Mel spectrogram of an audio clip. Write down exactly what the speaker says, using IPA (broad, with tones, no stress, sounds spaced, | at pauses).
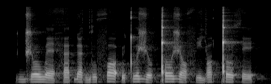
d͡ʒ o˧ w ɛ˨ h ɐ˧ ɠ ɐ˧ ɡ u˧ f ɔ˦˨ ʔ ʏ˨ tʷ ɐ˦ ʒ o˨ ǃ o˦ ʒ ɔ˨ f i˨ j ɔ˦ ǃ o˦˨ θ e˨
